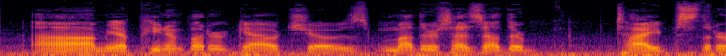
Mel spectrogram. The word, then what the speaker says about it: Gaucho: Peanut Butter Gauchos. – Gauchos? – I don't know if I'm pronouncing that correctly. – Yeah, you are. Gaucho's correct.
